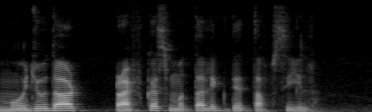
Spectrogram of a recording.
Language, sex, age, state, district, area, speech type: Kashmiri, male, 18-30, Jammu and Kashmir, Kupwara, rural, read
